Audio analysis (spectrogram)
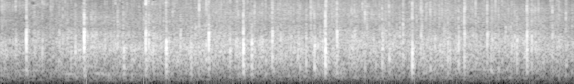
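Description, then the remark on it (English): Steady audience applause fills the whole stretch, a dense patter of many hands clapping at a moderate level with no voices standing out. “And the training, we can clap for that.”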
